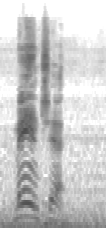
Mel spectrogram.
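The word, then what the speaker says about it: Manchaca: did a lot of stuff but it is pronounced manat I'll go to my grave on that one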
